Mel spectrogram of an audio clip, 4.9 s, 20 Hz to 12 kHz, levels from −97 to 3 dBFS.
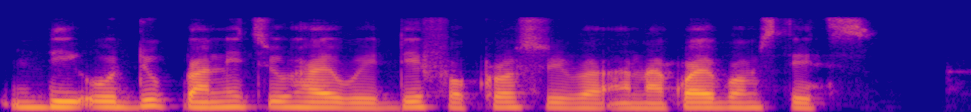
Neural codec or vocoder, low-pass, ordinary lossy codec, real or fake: codec, 16 kHz, 8 kbps, FunCodec, trained on Chinese and English, 25 frames a second; 7.2 kHz; MP3, 64 kbps; fake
